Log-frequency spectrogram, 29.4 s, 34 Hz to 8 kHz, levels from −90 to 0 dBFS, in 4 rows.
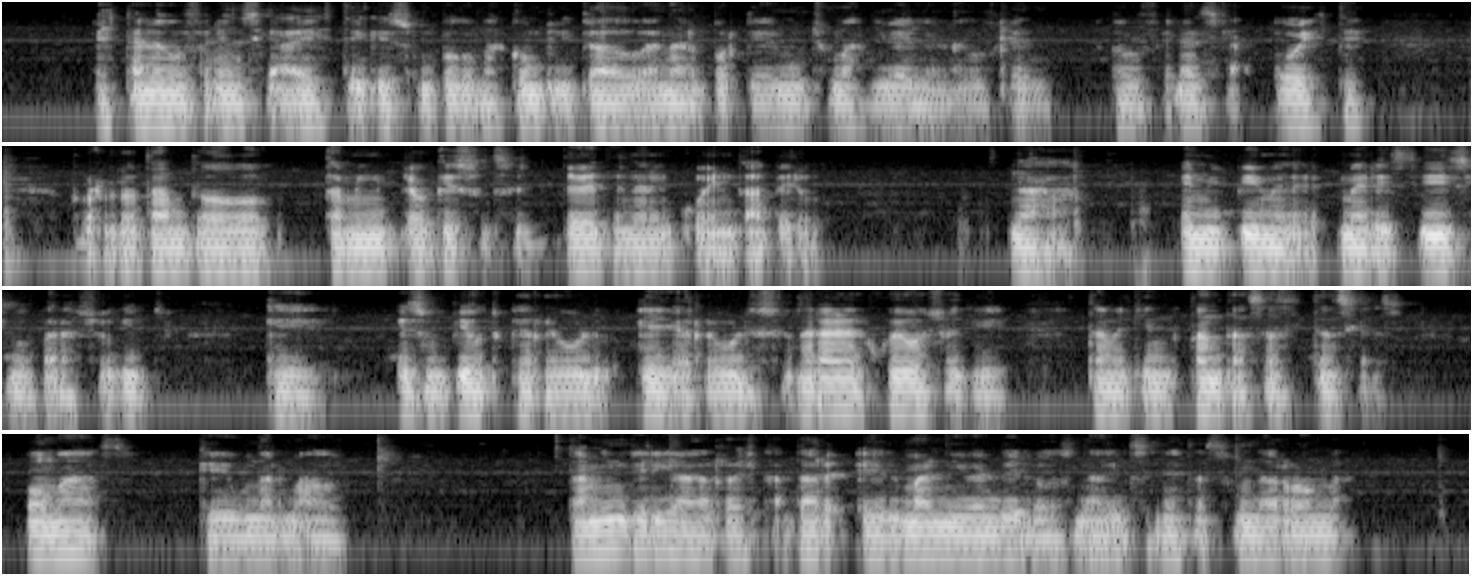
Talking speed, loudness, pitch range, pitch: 155 wpm, -23 LUFS, 75-90 Hz, 80 Hz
